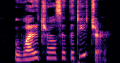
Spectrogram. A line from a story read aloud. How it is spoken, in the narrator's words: I asked quickly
